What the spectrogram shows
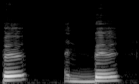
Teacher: For p and b, we stop the air completely using the lips. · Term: plosives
